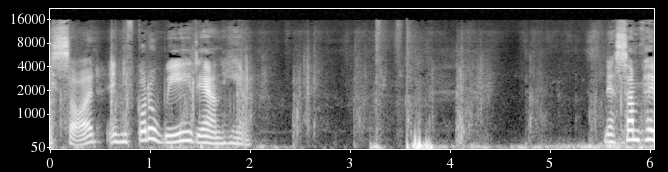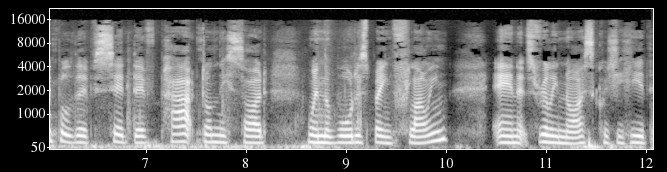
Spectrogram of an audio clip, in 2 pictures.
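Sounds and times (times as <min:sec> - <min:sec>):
footsteps on dirt and leaves: 0:00.0 - 0:09.5.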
